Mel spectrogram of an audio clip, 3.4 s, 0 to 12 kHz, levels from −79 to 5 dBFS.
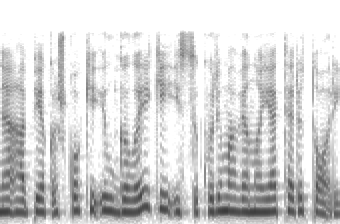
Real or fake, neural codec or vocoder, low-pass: real; none; 7.2 kHz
